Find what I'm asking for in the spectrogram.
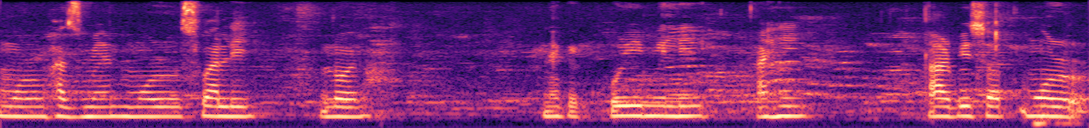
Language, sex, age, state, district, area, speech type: Assamese, female, 45-60, Assam, Udalguri, rural, spontaneous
